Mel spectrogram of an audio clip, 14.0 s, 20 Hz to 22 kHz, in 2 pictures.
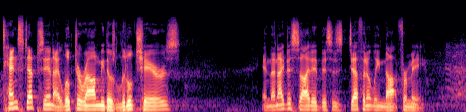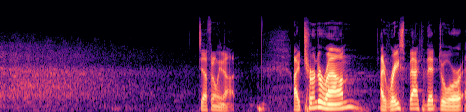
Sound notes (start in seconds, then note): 6.6 laughter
